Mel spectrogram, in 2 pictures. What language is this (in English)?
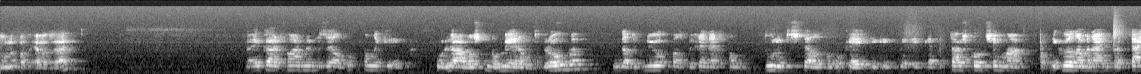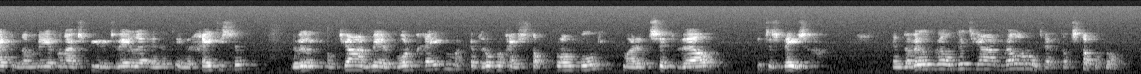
Dutch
